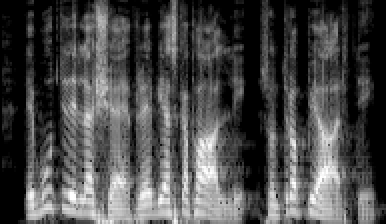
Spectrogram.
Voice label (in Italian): "scapa", vocabolario dialettale, crespinese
